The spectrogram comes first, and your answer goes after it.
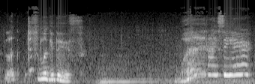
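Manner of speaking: rising to a high, slow, drawn out Icy hair; amazed. Real, not acted. Showing off the styled wig, high amazed squeal. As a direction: squeal in disbelief, stretching it.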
